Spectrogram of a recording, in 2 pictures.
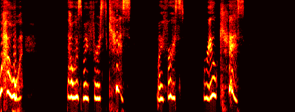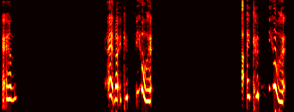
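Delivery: very high, tearful, joyful weeping. A character, just after a first real kiss, cries happily. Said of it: "I'm crying because I'm just so happy".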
